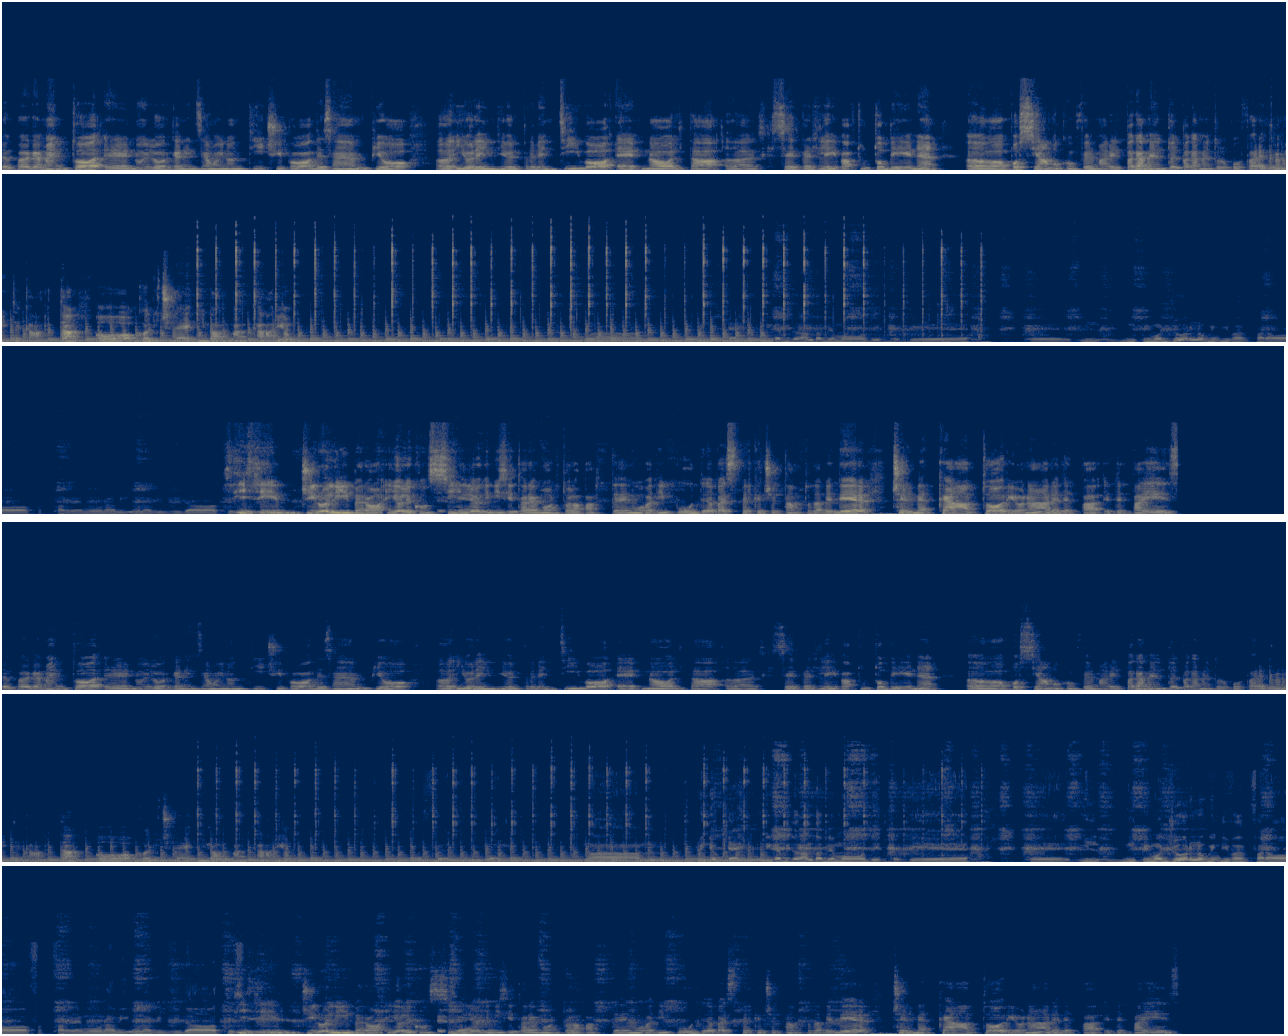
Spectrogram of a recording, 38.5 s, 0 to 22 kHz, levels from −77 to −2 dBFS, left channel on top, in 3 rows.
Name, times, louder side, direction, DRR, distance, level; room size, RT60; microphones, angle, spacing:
voice 1, 0.0-15.8 28.0-37.5, left 6 dB, 65° left, 0.4 m, -39 dB
sound 1, 12.6-20.6, left 2 dB, 30° left, 0.7 m, -45 dB
sound 2, 14.7-22.7, left 6 dB, 85° left, 0.8 m, -46 dB
voice 2, 17.0-18.0 18.7-28.6 29.5-29.6 30.0-30.6, right 6 dB, 90° right, 0.4 m, -47 dB
sound 3, 19.8-35.1, right 5 dB, 45° right, 0.8 m, -57 dB
6.3 x 2.1 x 3.9 m
head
